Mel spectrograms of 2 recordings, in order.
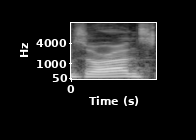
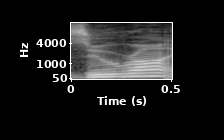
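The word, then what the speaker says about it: Zohran: Am I mispronouncing Zoran's name this whole time? It's not Zoran, it's Zuron.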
